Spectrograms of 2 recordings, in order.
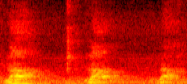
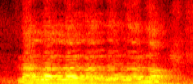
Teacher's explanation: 혀 끝을 윗 잇몸에 대었다가 떼면서 내는 소리를 리을로 발음하죠.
